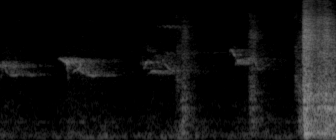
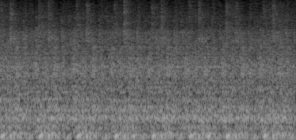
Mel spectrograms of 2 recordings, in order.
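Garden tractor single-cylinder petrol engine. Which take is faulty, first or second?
first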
